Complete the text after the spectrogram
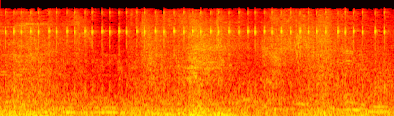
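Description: Magic spells whoosh and crackle during a fight.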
